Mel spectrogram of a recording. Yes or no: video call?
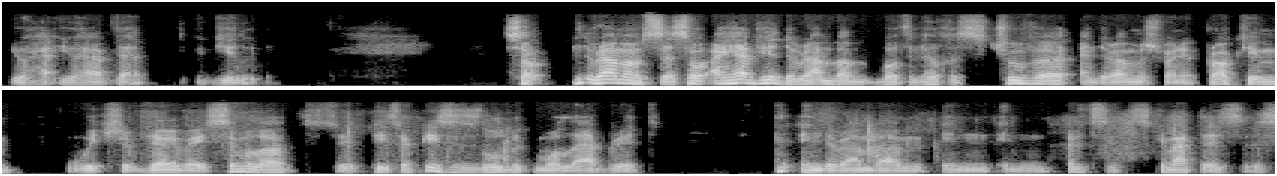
yes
